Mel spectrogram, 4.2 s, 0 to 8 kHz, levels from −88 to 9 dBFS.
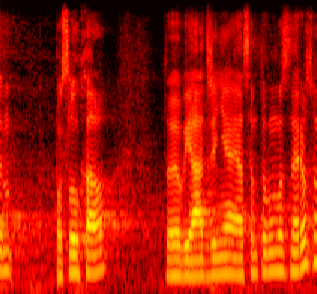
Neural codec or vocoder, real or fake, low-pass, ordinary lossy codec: none; real; 7.2 kHz; Opus, 24 kbps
